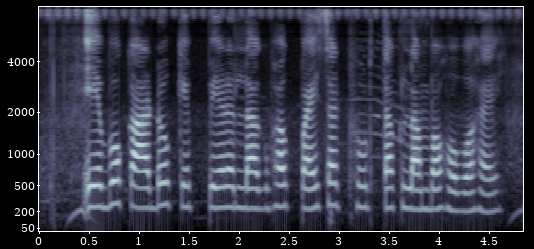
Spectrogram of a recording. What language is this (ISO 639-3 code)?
mag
